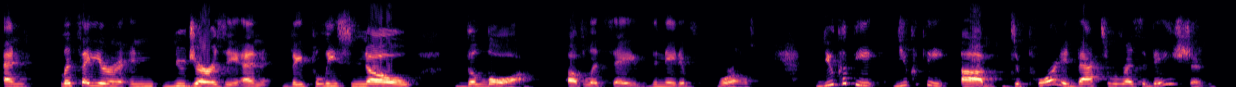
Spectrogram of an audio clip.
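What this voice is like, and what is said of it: Italian-American sounding accent. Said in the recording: “most people would take you as Italian. ... Especially with your accent.”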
